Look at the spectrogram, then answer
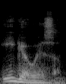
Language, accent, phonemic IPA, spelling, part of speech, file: English, US, /ˈi.ɡoʊˌɪ.zəm/, egoism, noun, En-us-egoism.ogg
- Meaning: 1. The tendency to think selfishly with exclusive self-interest in mind 2. The belief that moral behavior should be directed toward one's self-interest only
